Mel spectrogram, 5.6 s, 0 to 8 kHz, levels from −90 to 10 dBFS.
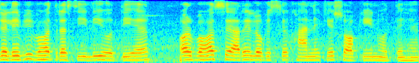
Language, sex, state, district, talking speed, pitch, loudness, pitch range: Hindi, female, Uttarakhand, Uttarkashi, 160 wpm, 170 Hz, -17 LUFS, 160-180 Hz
